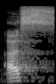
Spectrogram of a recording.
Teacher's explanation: Kalau sin di ujung lidah ya, di ujung lidah bertemu dengan dinding dalam gigi bawah ya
